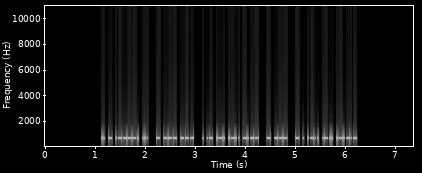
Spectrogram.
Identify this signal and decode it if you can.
Morse code, heard as a keyed tone, about 50 wpm, 700 Hz. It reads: IT'S TOO EARLY TO TELL.
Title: A Sound Of Thunder 50wpm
